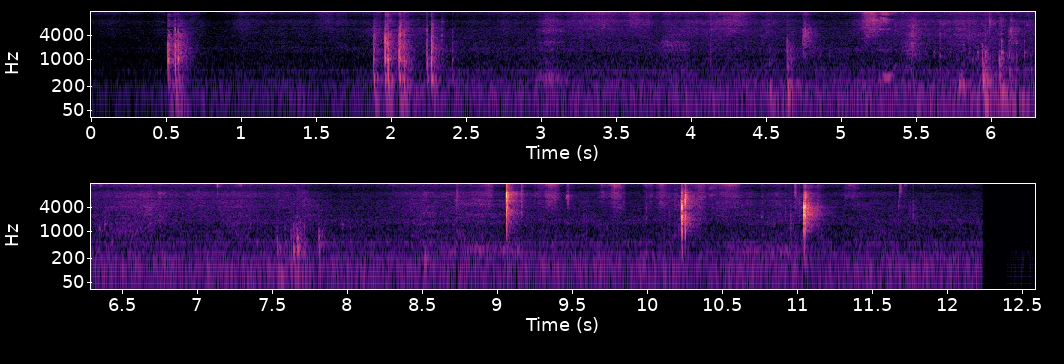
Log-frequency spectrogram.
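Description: Several sharp, isolated pops and clicks in a quiet room, typical of joints cracking.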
